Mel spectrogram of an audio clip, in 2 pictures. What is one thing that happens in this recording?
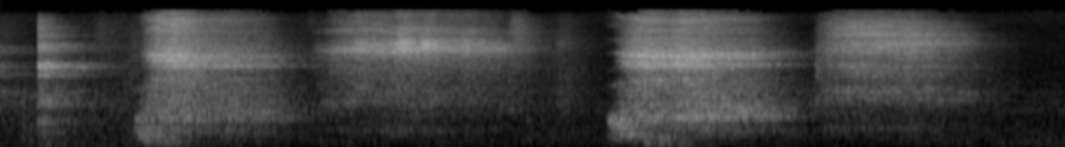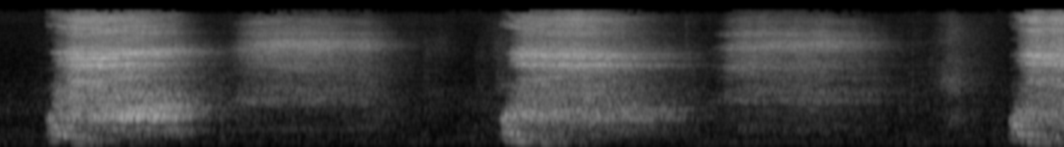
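A man exhales forcefully with effort, again and again.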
